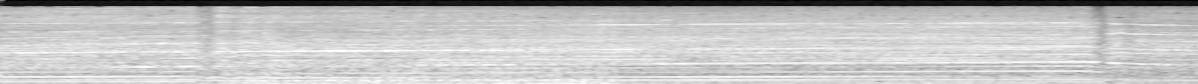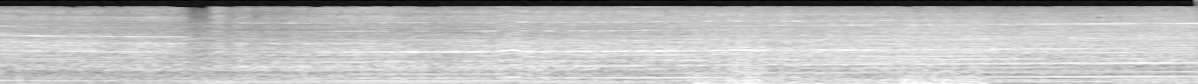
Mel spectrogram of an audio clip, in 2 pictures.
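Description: Tyres rumble over kerbs.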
